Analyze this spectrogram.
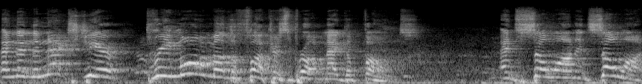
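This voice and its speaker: An animated tone in a New York accent at a fairly slow pace, with noticeable background noise. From New York (Brooklyn). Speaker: stand-up comedian. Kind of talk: stand-up. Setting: stage with audience. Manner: loud, animated.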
